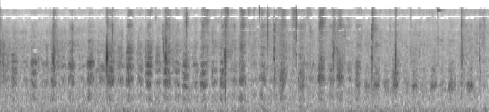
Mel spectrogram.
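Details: Chocolate Labrador walking through Goltho Wood, breathing in rapid, rhythmic pants of roughly two per second, each a soft breathy huff, over a steady low background hiss.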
